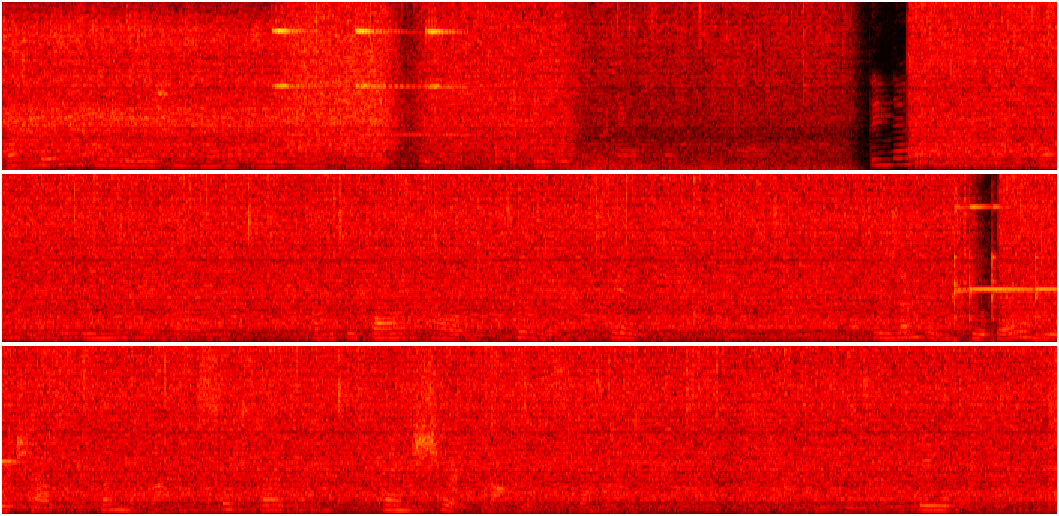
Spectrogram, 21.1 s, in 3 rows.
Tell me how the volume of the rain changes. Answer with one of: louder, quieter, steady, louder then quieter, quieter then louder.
steady.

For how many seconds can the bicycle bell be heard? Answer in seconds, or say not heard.
2 s.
